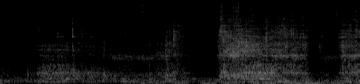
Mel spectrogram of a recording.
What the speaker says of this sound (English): It makes a lot of noise while rolling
